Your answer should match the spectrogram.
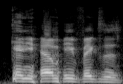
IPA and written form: kæn juː hɛlp miː fɪks ðɪs (CAN YOU HELP ME FIX THIS)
